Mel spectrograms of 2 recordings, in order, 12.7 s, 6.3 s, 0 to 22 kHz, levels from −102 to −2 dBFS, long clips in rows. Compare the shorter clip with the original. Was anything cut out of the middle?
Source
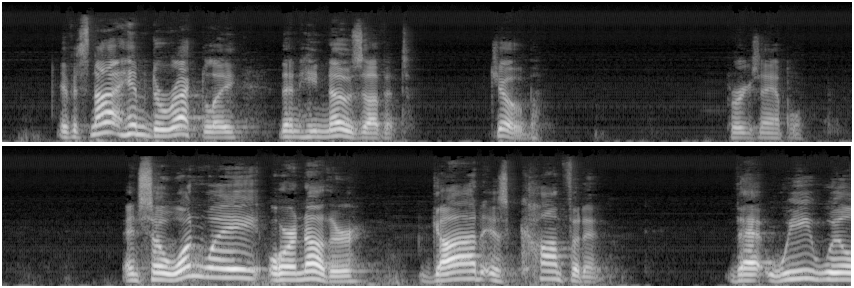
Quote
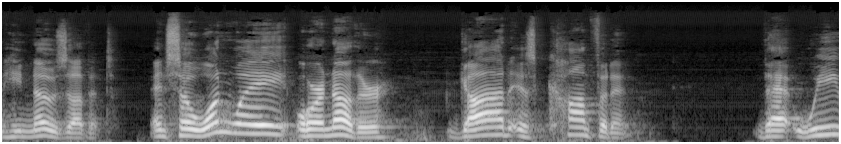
yes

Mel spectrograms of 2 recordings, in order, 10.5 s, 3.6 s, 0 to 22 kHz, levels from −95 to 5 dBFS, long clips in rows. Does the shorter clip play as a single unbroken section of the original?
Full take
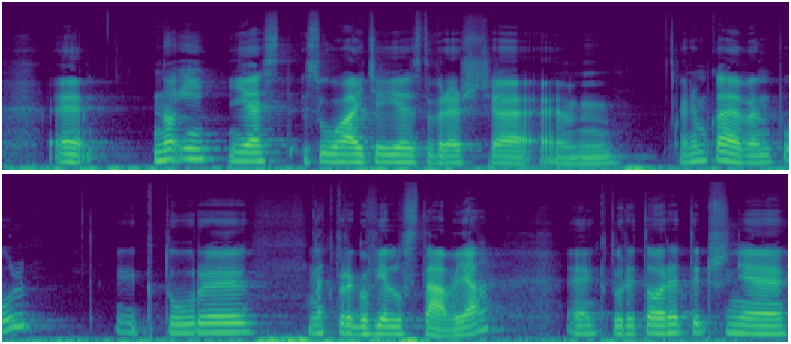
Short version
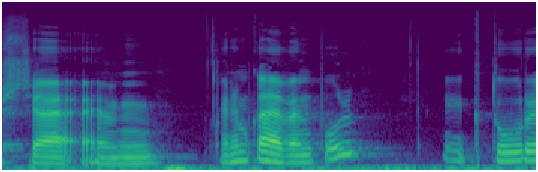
yes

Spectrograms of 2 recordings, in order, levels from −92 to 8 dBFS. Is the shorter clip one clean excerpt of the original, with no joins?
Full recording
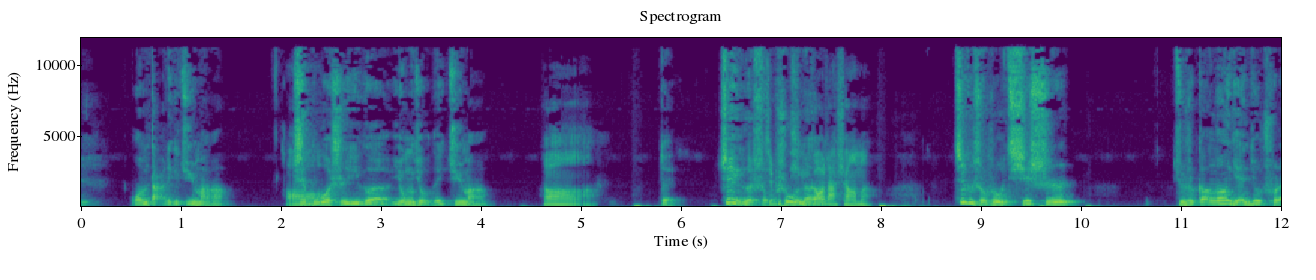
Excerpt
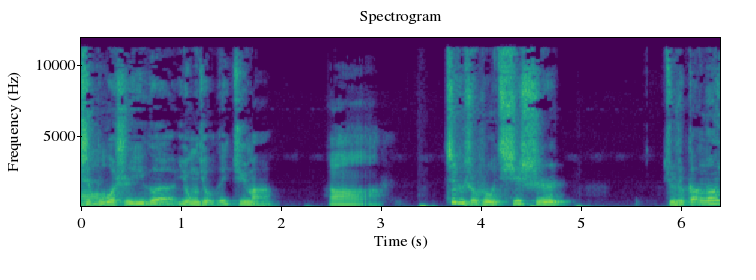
no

